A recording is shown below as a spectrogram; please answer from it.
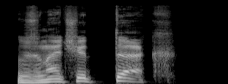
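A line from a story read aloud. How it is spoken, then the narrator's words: Growl. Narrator (Russian): прорычал он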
